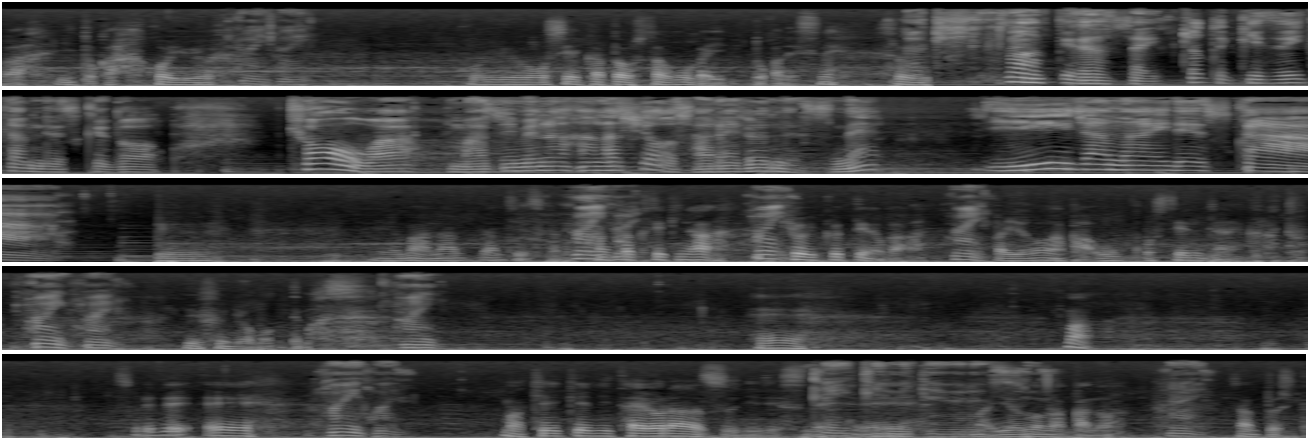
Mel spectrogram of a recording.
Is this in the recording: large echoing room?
no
